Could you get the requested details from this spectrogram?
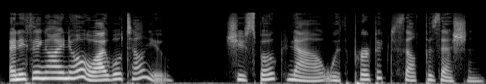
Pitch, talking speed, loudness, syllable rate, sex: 225 Hz, 175 wpm, -17 LUFS, 4.8 syllables/s, female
